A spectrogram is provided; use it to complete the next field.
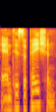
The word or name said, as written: anticipation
